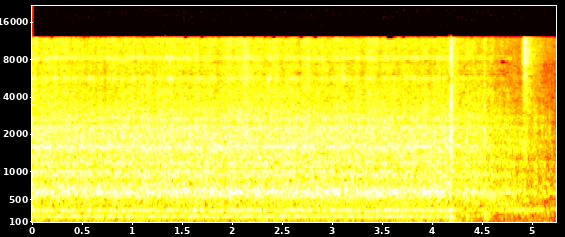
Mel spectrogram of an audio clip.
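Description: A machine's electric motor running steadily with a hum over a whirring hiss, switched off with a click about four seconds in and winding down, followed by another faint click.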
